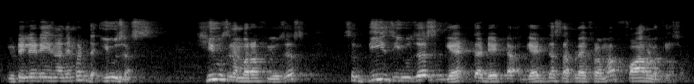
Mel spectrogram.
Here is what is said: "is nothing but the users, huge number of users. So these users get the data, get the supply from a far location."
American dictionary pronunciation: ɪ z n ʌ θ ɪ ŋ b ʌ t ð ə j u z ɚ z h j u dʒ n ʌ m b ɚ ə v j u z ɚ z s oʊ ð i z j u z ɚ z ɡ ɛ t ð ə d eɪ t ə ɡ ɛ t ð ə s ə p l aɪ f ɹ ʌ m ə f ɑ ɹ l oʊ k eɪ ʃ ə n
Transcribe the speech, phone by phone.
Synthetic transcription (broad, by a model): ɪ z n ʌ t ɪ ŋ b ʌ t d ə j u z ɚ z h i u z n ʌ m b ɚ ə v j u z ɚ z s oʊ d i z j u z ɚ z ɡ ɛ t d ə d eɪ t ə ɡ ɛ t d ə s ə p l aɪ f ɹ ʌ m ə f ɑ ɹ l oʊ k eɪ ʃ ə n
